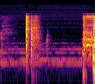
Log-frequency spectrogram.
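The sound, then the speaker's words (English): Dice rolled on a table during a tabletop roleplaying game, heard as two short bursts of rattling clatter over a low steady hum. “You rolled four ones. Four ones.”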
